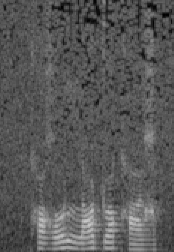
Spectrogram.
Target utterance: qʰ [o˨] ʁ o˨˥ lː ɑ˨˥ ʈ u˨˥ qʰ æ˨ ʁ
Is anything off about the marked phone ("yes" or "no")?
no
